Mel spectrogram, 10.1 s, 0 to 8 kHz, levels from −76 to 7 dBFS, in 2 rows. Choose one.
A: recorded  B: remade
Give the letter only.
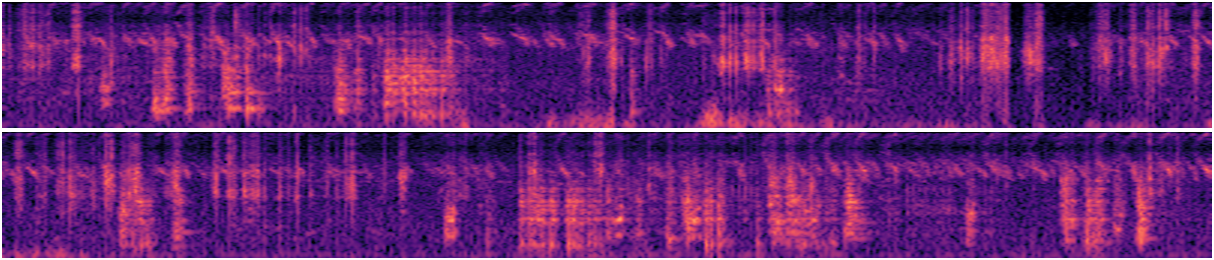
B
